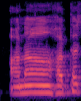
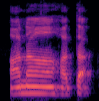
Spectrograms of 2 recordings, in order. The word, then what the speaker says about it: anahata: the chakra is anahat chakra can you please pronounce it anahat chakra at the heart region is called anahata chakra anahata this the four chakra heart chakra then where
